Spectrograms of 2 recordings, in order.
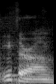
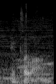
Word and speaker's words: Eitharong: I'm Eitharong, or Eitharong, depending on how you want to pronounce it. So growing up, it was always Eitharong, but really it's Eitharong.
